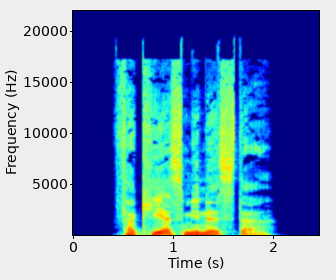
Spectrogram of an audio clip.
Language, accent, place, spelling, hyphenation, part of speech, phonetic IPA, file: German, Germany, Berlin, Verkehrsminister, Ver‧kehrs‧mi‧nis‧ter, noun, [fɛɐ̯ˈkeːɐ̯smiˌnɪstɐ], De-Verkehrsminister.ogg
- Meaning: minister of transportation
